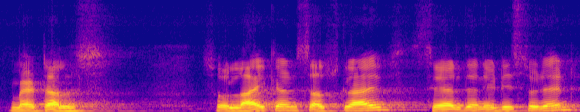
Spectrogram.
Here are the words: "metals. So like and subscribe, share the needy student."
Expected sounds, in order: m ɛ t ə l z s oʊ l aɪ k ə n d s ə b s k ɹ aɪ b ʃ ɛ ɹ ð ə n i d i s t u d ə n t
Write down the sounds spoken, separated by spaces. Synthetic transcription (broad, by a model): m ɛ t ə l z s oʊ l aɪ k ə n d s ə b s k ɹ aɪ b s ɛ ɹ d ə n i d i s t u d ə n t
